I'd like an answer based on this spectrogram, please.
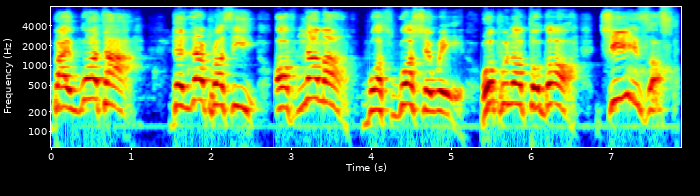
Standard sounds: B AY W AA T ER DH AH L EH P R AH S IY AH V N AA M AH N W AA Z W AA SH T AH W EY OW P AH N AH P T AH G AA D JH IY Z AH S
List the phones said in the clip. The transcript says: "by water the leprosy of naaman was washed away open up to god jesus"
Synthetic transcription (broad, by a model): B AY W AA T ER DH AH L EH P R AH S IY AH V N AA M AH W AA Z W AA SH AH W EY OW P AH N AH P T AH G AA D JH IY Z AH S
